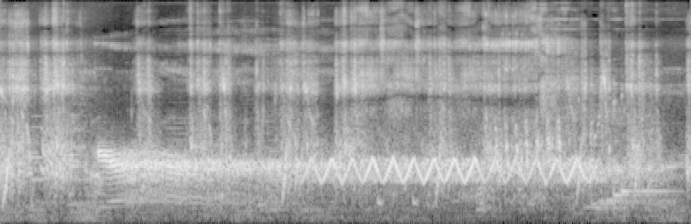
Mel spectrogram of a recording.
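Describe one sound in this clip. A game's warning tone sounds steadily, then warbles up and down.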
